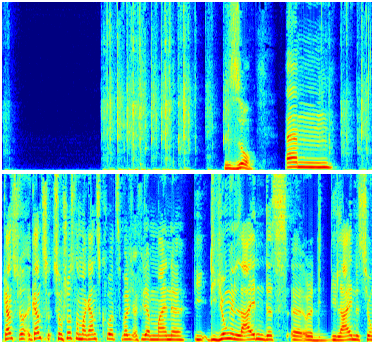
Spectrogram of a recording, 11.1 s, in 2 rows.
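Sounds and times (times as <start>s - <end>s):
keyboard typing a note onto a list: 0.0s - 0.2s, 1.5s - 3.4s, 4.7s - 6.1s
speech: 3.3s - 5.0s, 5.6s - 11.0s.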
